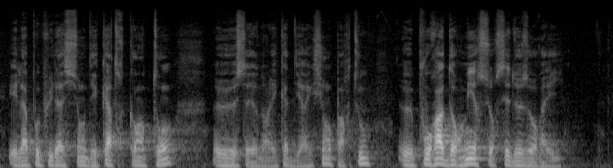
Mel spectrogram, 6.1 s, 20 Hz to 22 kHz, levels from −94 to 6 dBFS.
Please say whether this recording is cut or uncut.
uncut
